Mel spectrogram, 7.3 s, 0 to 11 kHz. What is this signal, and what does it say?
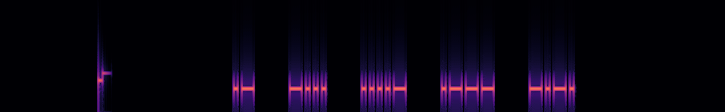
Morse code, heard as a keyed tone, about 31 wpm, spaced as for 17 wpm, 700 Hz. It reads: AB4JC
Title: USA Call Signs - 3x Character Spacing - 30wpm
